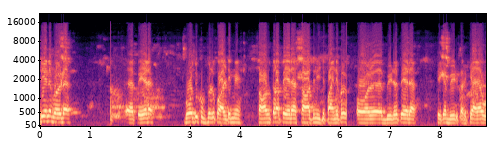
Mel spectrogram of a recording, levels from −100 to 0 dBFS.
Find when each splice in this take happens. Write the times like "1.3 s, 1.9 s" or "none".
1.4 s, 6.2 s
